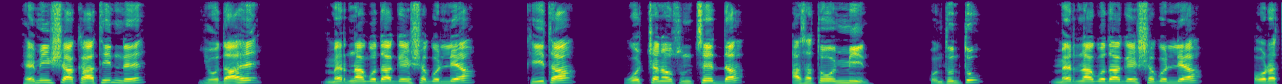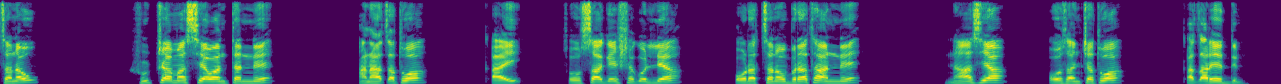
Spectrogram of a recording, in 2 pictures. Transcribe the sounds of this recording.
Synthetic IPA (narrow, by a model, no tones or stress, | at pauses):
hɛmiːʃːaːkaːt̪iːnːɛ | jɔɔd̪aːhɛ | mɛɾnaːɡɔd̪aːɡe̞ːʃːɐɡɔlːɪjaː | kiːt̪aː | wɔt͡ʃːɐnɐwsʊnt͡sːe̞ːd̪ːɐ | ɐs̬ɐt̪oːɪmːiːn | ʔʊnt̪ːʊnt̪ːʊ | mɛɾnaːɡɔd̪aːɡe̞ːʃːɐɡɔlːɪjaː | ʔoːɾɐt͡sːɐnɐw | ʃʊt͡ʃːaːmɐsːɪjaːwɐnt̪ːɐnːɛ | ɐ̰naːt͡sʼɐt̪ʊwaː | kʼɐj | t͡sʼo̞ːsːaːɡe̞ːʃːɐɡɔlːɪjaː | oːɾɐt͡sːɐnɐwbɪɾɐt̪aːnːɛ | naːs̬ɪjaː | ʔo̞ːs̬ɐnt͡ʃːɐt̪ʊwaː | kʼɐt͡sʼɐɾe̞ːd̪ːɪn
